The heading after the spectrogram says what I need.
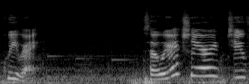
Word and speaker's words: Quiraing: Time to go to the Quiraing walk. 20 minutes. If you have a better pronunciation for that word, let us know. We'll ask ChatGPT just like we ask ChatGPT everything later. So it's pronounced Quiraing.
